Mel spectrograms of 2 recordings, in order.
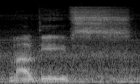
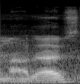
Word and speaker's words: Maldives: then you'll learn um Maldives Maldives I figured actually like right after I said my loves I was like it can't be that that just sounds wrong but yeah you'll hear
